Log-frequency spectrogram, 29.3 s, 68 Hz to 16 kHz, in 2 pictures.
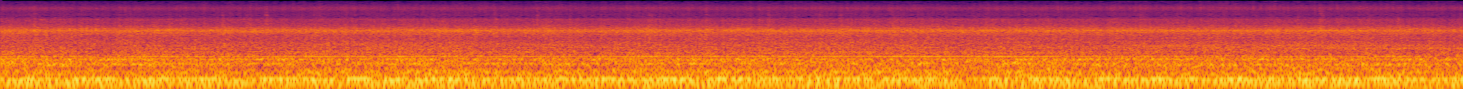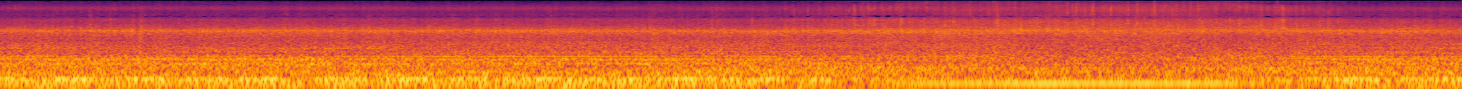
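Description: Claas Mercator 75 combine harvester at work cutting barley, heard from inside the cab: the steady drone of its engine and threshing machinery. The tone shifts briefly about 23 seconds in.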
